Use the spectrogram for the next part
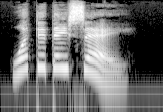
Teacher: notice how say is emphasized but the intonation Falls at the end of the word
